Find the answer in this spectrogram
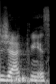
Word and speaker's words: Jacquemus: It's Jacquemus. I know it's pronounced Jacquemus.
